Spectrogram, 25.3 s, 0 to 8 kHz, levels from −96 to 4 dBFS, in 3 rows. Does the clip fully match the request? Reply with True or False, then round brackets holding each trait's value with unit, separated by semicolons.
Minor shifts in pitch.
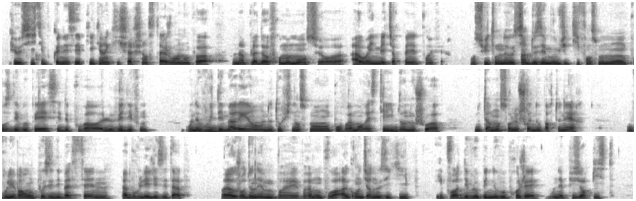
True (1.5 semitones)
